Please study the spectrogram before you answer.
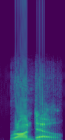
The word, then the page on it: rondo: American English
